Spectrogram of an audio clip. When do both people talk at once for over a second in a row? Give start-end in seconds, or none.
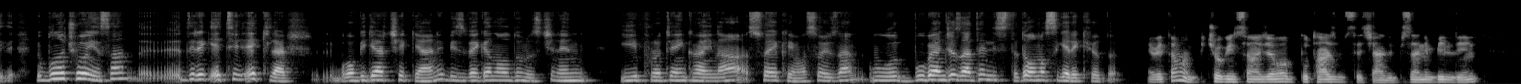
none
